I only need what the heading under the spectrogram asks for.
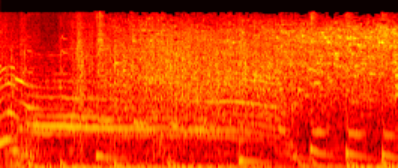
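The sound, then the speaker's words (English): Loud, dense glass shattering as Preen's battle dress crashes through glass in The Res, a bright crashing burst followed by a rapid scatter of tinkling, sliding shards that keeps ringing for a couple of seconds. No voices are heard. “Preen, can your battle dress crash through this glass?”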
